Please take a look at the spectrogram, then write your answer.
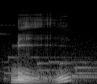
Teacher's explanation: from the high point to the low point, then to the high point again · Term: the third tone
